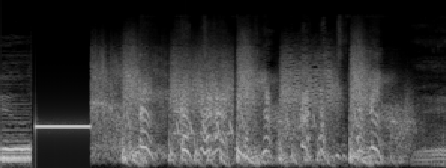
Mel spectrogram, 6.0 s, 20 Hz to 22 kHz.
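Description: A steady beep tone of about 1 kHz, held for under a second about half a second in, then a rapid flurry of anime fight sound effects: punch impacts and whooshes.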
